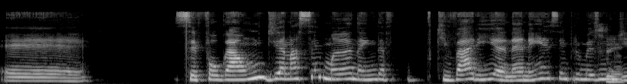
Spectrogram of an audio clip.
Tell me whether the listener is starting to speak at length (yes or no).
no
